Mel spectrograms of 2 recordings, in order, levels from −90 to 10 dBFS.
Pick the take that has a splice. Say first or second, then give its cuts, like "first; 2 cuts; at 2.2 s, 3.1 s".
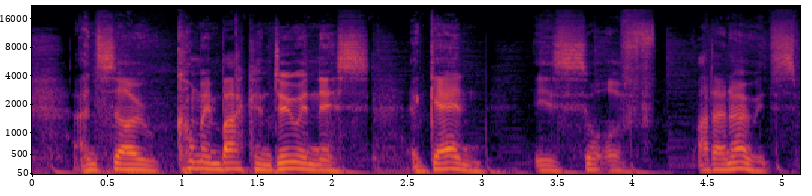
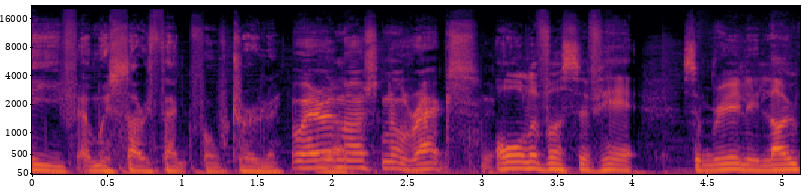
second; 2 cuts; at 1.7 s, 3.0 s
